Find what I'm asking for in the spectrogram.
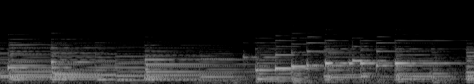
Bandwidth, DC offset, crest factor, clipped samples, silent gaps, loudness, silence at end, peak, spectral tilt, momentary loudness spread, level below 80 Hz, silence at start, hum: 6.4 kHz; under 0.1%; 16 dB; under 0.1%; none; -32 LUFS; 0 s; -16 dBFS; -9 dB/octave; 7 LU; -60 dBFS; 0 s; none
